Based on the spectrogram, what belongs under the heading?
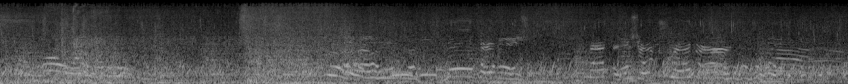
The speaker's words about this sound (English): Giant clams and sea squirts, get ready. Set. Squirt! The clams and squirts blast the starfish with bubbles, forcing them backwards.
